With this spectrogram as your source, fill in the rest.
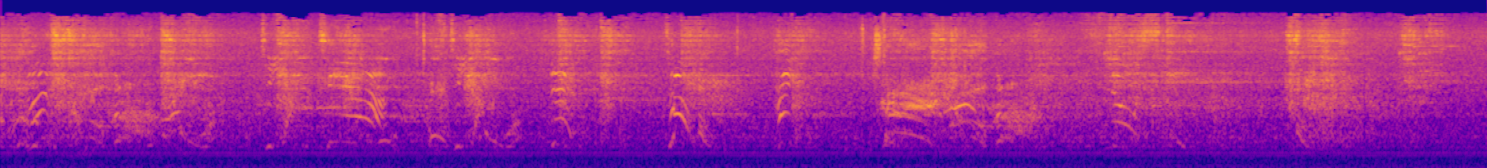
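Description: Swords whoosh through the air in quick swings.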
